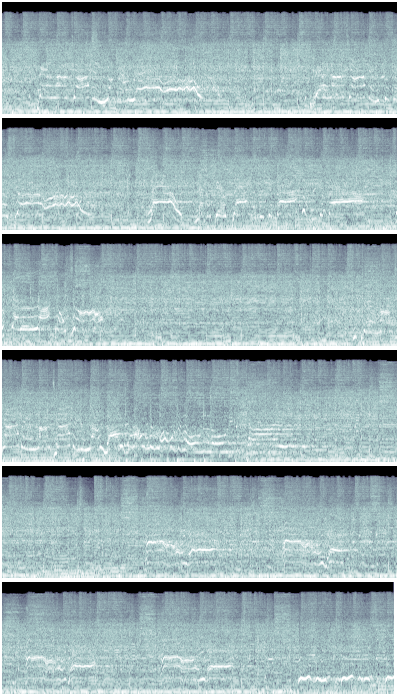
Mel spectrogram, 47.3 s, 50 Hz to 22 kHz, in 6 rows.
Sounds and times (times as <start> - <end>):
Rock and roll: 0.0 - 47.3.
